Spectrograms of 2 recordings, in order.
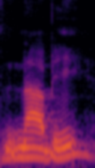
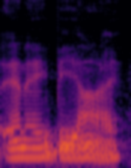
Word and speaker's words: Nabi: Hebrew tradition the Hebrew word for Prophet was Nabi it's spelled n-a-b-i Nabi and it was depending on the context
